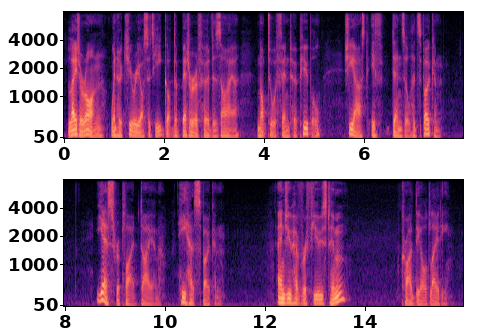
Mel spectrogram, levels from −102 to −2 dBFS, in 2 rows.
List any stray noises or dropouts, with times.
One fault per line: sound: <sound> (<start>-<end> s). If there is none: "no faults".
no faults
